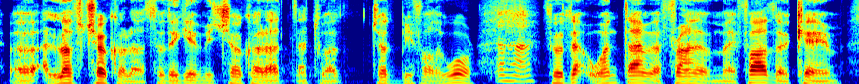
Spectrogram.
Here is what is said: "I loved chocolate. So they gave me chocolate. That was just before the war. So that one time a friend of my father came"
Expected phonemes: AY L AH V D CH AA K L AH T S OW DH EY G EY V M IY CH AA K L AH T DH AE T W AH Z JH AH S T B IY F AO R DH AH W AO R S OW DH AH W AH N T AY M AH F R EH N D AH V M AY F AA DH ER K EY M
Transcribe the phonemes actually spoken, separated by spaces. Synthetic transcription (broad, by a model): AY L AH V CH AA K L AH T S OW DH EY G EY V M IY CH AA K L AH T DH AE T W AH Z JH AH S T B IY F AO R DH AH W AO R S OW DH AH W AH N T AY M AH F R EH N D AH V M AY F AA DH ER K EY M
